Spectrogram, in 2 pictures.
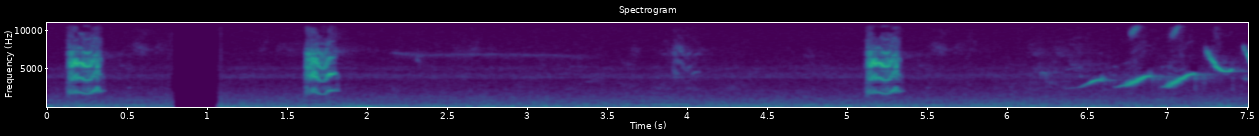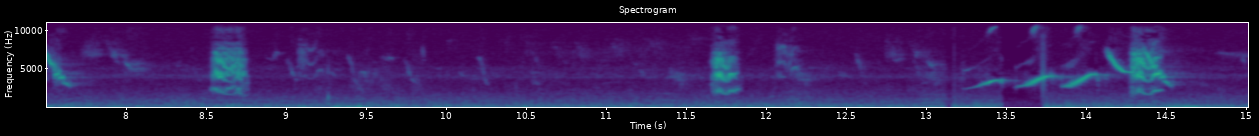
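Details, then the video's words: Female double-collared seedeater calling to excite a male, as used to warm up males for singing tournaments: quick bursts of three or four high, rising chirps separated by sharp clicking snaps, over a faint steady whine. "COLEIRO TUÍ-TUÍ COM FÊMEA CHAMANDO PARA ESQUENTAR COLEIRO TUÍ-TUÍ"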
